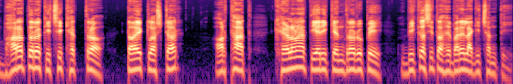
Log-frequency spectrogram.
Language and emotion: Odia, neutral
